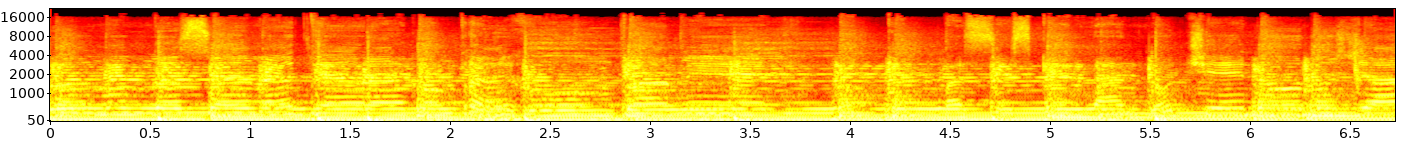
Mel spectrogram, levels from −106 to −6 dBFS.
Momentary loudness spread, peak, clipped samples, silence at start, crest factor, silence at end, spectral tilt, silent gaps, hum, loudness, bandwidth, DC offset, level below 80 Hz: 3 LU; 0 dBFS; under 0.1%; 0 s; 14 dB; 0 s; -5 dB/octave; none; none; -14 LUFS; 18 kHz; under 0.1%; -18 dBFS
